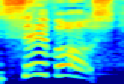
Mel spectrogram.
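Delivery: high acted cry for help; pleading cry. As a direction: call out like a crowd begging. Acting out crowd crying to Jesus.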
